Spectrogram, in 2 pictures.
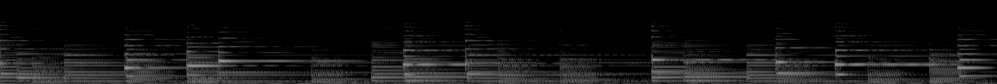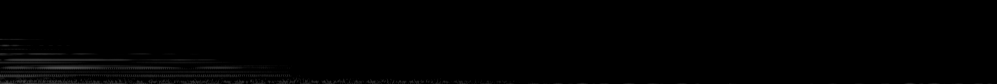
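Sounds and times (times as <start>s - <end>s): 
player piano: 0.0s - 12.9s.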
